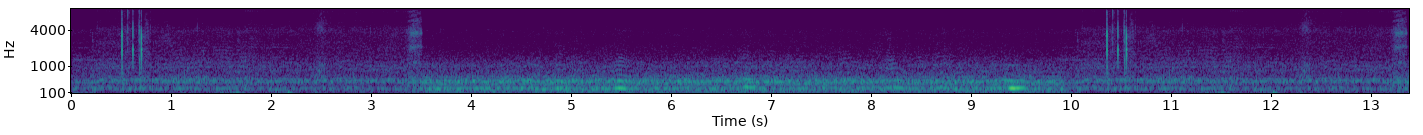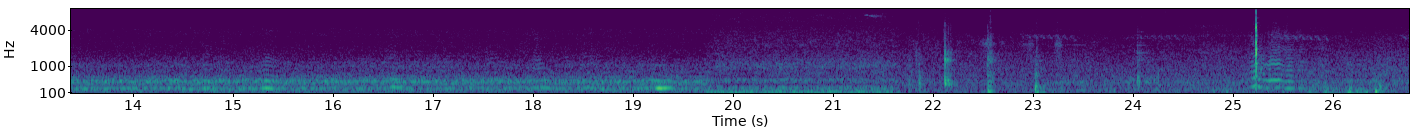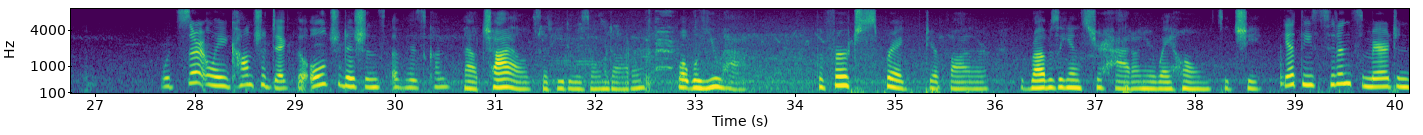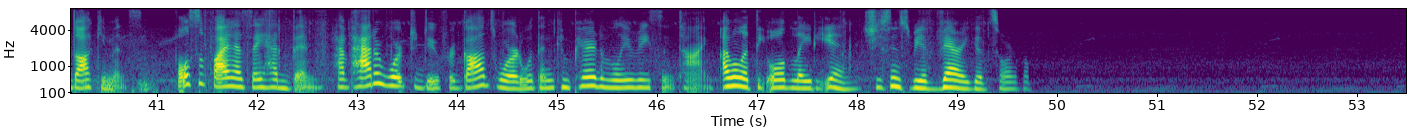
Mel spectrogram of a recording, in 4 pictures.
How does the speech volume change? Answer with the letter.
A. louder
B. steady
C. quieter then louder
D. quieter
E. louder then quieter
B.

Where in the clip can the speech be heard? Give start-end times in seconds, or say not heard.
27.6-33.5, 34.2-49.7.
